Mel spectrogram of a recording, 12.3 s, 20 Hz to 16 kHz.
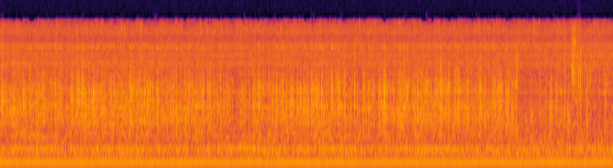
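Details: South Bend 9" lathe after Model B to Model A quick-change gearbox conversion, under a slow test threading cut with a perfect resulting thread: constant low electric hum, smooth even mechanical drone, no knocks or grinding; normal gearbox operation.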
